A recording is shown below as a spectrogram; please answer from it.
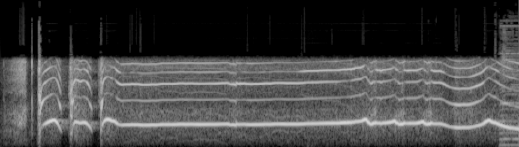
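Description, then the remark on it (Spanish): A loud, high-pitched yell bursts out in a few rapid stuttering pulses, then stretches into one long sustained wail lasting several seconds, in the style of a machine-gun grito. “Qué canción tan llegadora que merece grito ametralladora.”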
